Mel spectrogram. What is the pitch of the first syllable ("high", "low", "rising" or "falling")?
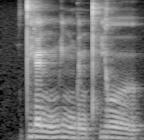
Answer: falling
